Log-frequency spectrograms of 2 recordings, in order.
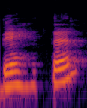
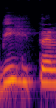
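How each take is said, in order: First: The first vowel is an 'e' sound. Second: The first vowel is a short 'i' sound. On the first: The speaker calls it right. "बल्कि बेहतर" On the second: The speaker calls it wrong. "बिहतर नहीं"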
